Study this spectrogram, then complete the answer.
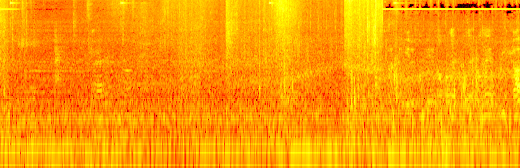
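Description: A sled hisses as it slides fast over snow.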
